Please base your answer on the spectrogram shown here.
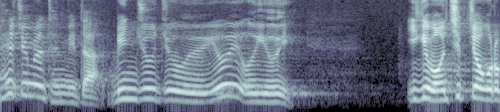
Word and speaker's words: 의: 아까 의지, 의사, 의도 발음했을 때 살펴보았듯이 단어 첫머리에 오는 의자는 의, 이중모음으로 발음하면 됩니다.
